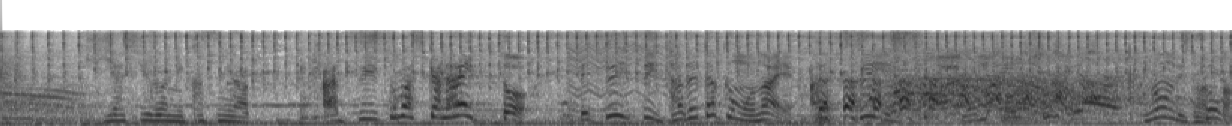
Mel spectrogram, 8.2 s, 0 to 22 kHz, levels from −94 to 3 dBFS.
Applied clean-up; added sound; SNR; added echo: none; Bicycle; 7 dB; none.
